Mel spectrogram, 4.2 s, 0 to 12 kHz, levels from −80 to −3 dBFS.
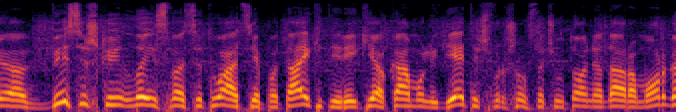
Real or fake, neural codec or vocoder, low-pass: real; none; 10.8 kHz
